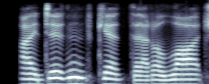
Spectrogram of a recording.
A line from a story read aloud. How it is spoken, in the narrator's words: she said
